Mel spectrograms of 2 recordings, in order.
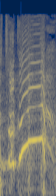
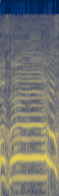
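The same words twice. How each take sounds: First: Shrill high scream for help; a comic shriek of pain. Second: Loud high cry for help; a comic yell for rescue; screamed for help. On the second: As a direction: yell it out over the pain. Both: Retold or imitated. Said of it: "era um grito que eu dava".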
